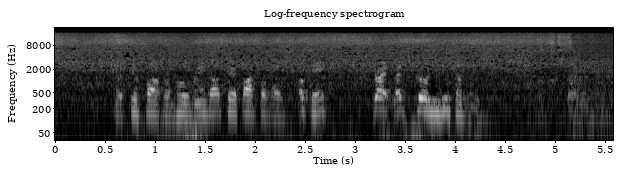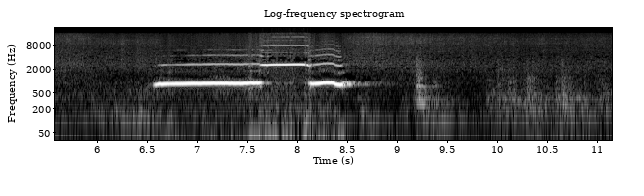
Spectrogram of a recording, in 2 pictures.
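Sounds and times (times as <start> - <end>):
loud hiss of escaping steam from a steam locomotive: 0.0 - 11.1
speech: 0.6 - 4.4
steam locomotive whistle blast: 6.5 - 9.0.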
